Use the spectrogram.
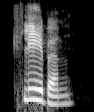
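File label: "kleben", German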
